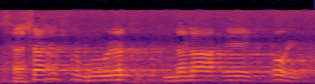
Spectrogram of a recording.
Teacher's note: ਇਹ ਵੀ ਸਹਿਸ ਮੂਰਤ ਨਨਾ ਏਕ ਤੋਹੀ ਇਸ ਤਰ੍ਹਾਂ, ਕਿਉਂਕਿ ਤੱਤੇ ਦੇ ਹੇਠਾਂ ਔਂਕੜ ਵੀ ਲੱਗਿਆ ਉੱਪਰ ਉਹਦੇ ਹੋੜਾ ਹੈ, ਇਸ ਕਰਕੇ ਵਿਚਾਲੜੀ ਆਵਾਜ਼ ਵਿੱਚ ਇਹਦਾ ਉਚਾਰਨ ਕਰਨਾ। ਨਾ ਤੋਹੀ ਕਹਿਣਾ ਨਾ ਤੁਹੀ ਕਹਿਣਾ ਹੈ, ਸੋ ਉਚਾਰਨ ਹੈ ਇਹ ਸਹਿਸ ਮੂਰਤ ਨਨਾ ਏਕ ਤੋਹੀ ਇਸ ਤਰ੍ਹਾਂ।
